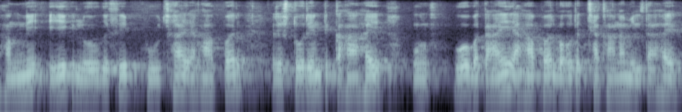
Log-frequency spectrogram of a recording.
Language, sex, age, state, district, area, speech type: Hindi, male, 18-30, Uttar Pradesh, Jaunpur, urban, spontaneous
